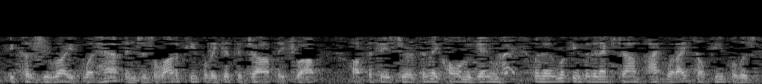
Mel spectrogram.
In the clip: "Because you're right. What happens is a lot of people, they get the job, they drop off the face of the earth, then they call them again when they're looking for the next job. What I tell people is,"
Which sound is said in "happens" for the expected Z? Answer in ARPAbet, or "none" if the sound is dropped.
Z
